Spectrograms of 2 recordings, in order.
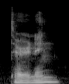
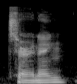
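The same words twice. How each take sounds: First: The T is plain, without a puff of air. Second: The T is aspirated with a puff of air. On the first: "instead of turning" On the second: "doing like turning"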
